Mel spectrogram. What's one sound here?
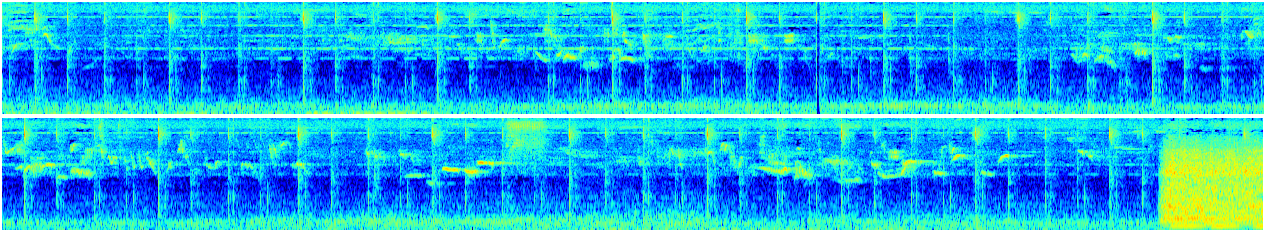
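Quick footsteps patter steadily on a hard floor.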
